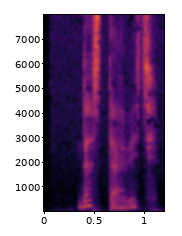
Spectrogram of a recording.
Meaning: 1. to deliver, to convey, to supply, to furnish 2. to procure, to cause, to give 3. to give, to provide, to afford
- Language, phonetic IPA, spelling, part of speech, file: Russian, [dɐˈstavʲɪtʲ], доставить, verb, Ru-доставить.ogg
